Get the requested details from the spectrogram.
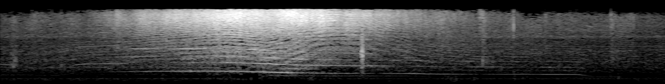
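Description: An aircraft flies overhead, its roar swelling and then fading as its pitch slides down.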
